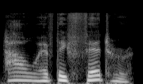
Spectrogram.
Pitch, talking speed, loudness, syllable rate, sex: 170 Hz, 210 wpm, -17 LUFS, 3.8 syllables/s, male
